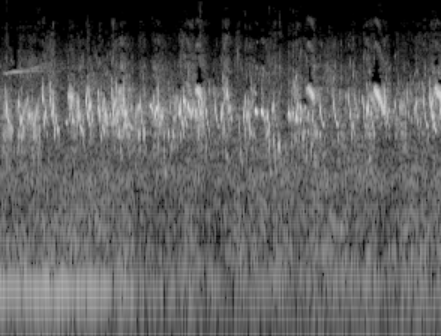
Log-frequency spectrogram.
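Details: Several purple martins (Progne subis), a colony-nesting species, singing at nest boxes at Stony Brook Wildlife Sanctuary, Norfolk, Massachusetts: continuous overlapping liquid, gurgling chirps and croaks, with a faint low hum at the start.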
